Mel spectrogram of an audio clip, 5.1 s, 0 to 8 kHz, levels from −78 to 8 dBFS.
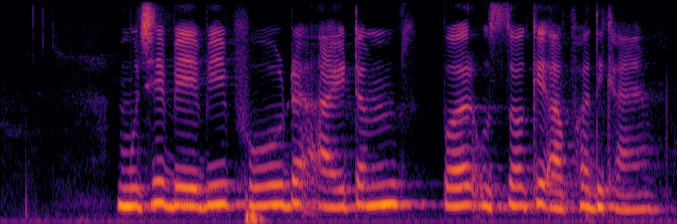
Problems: background sounds at intervals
